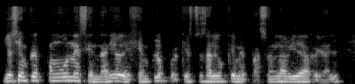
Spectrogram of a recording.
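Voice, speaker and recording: A man leading an online training session, talking at a brisk clip. His voice has a husky, slightly rough edge. He explains each step directly to his viewers and slips into quoted dialogue to make his points. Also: mid-range voice, dark tone. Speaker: webinar presenter. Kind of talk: instructional webinar talk.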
